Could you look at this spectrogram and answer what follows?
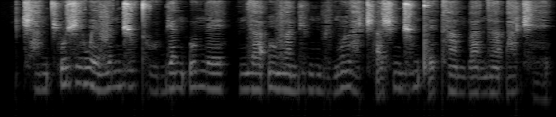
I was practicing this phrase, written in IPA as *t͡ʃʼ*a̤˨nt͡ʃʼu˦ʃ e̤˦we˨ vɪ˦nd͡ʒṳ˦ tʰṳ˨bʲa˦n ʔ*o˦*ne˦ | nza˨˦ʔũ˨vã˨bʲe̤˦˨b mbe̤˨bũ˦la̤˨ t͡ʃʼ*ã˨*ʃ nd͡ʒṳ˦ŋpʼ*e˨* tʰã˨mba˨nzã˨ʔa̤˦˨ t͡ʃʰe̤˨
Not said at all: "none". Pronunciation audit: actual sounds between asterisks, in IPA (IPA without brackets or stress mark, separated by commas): t͡ʃʰ, u˦, a˨, e˨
